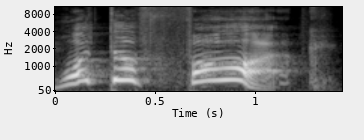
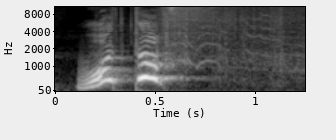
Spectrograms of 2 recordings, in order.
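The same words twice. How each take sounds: First: High, slow, drawn-out What the fuck; incredulous swear. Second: High, slow, breaking off before the swear; incredulous, cut off. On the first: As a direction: let the full curse out in disbelief. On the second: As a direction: bite back the curse in disbelief. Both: Real, not acted. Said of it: "I'm gonna say it".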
